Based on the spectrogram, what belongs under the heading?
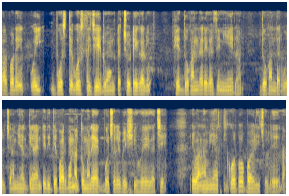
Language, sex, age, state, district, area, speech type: Bengali, male, 18-30, West Bengal, Dakshin Dinajpur, urban, spontaneous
